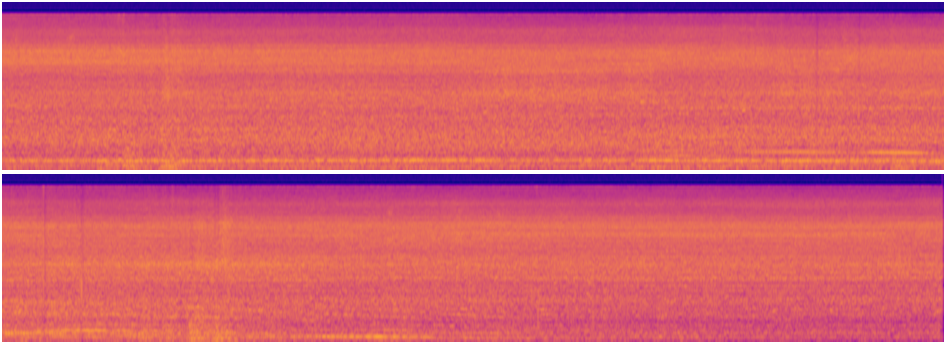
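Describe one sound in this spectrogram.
A bus engine drones steadily and quietens toward the end.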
